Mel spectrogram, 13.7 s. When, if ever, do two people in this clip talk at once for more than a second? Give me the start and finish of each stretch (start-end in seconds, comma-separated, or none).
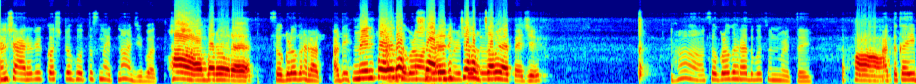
5.8-7.4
